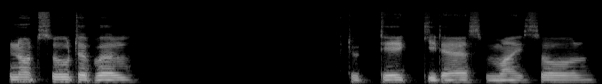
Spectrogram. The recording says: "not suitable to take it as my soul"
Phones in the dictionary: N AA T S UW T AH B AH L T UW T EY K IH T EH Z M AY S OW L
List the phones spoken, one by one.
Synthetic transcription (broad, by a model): N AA T S UW T AH B AH L T UW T EY K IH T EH S M AY S OW L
